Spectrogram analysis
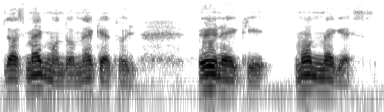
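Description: A man voicing a gruff, bossy older gentleman in an audiobook, scolding and booming. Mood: stern. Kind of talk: audiobook character reading.

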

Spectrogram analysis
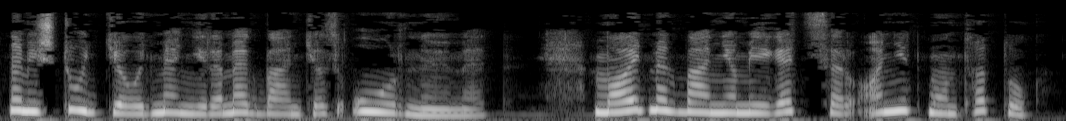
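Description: A woman voicing a flustered, excitable young lady's maid who fusses and scolds in a shrill voice. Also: no echo. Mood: fussing. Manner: shrill, fussing, reproachful.

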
